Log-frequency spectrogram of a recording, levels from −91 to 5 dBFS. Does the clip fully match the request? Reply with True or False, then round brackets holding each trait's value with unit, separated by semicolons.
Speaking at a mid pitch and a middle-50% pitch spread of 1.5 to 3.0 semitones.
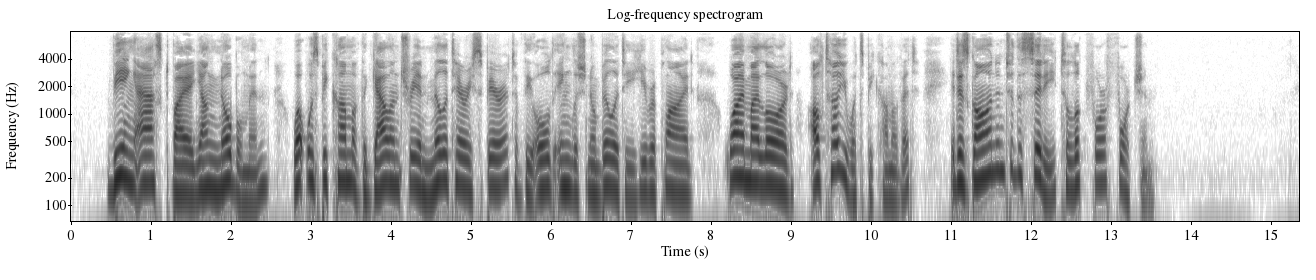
False (160 Hz; 4.2 semitones)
